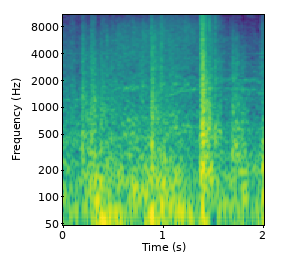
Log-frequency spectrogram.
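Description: Musket volleys in an Empire: Total War online battle, with a few distant, muffled bursts of gunfire over low rumbling battle ambience.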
